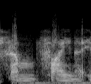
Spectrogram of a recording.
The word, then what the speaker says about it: samfaina: Que quan aquesta N toca... amb una F, aquesta N es converteix en M a l'hora de pronunciar. i la gent diu Samfaina, i s'escriu Samfaina, però també és una qüestió fonètica, eh?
